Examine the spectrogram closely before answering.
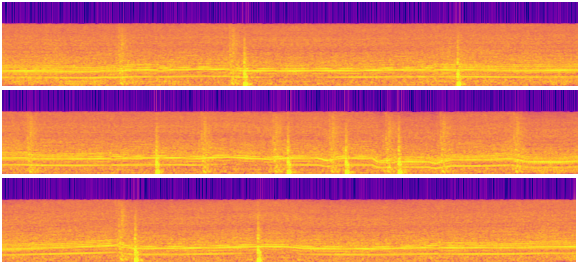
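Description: A car engine drones steadily, its pitch dipping and rising as it speeds up and slows down.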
